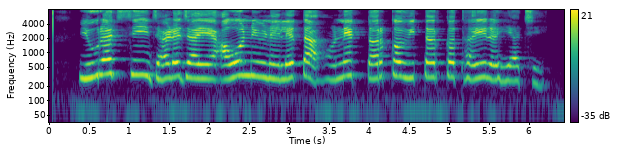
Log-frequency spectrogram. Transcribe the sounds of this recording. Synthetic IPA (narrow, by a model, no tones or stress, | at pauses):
juʋɾad͡ʒsĩd͡ʒaɽed͡ʒaeaʋoniɾɳəjlet̪aənek̚t̪əɾkʋit̪əɾkt̪ʰəiɾəɦjat͡ʃʰe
